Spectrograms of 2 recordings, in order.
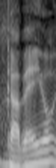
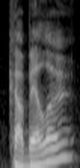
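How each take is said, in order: First: The name has a Spanish-style pronunciation. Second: The name has an English-style pronunciation.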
